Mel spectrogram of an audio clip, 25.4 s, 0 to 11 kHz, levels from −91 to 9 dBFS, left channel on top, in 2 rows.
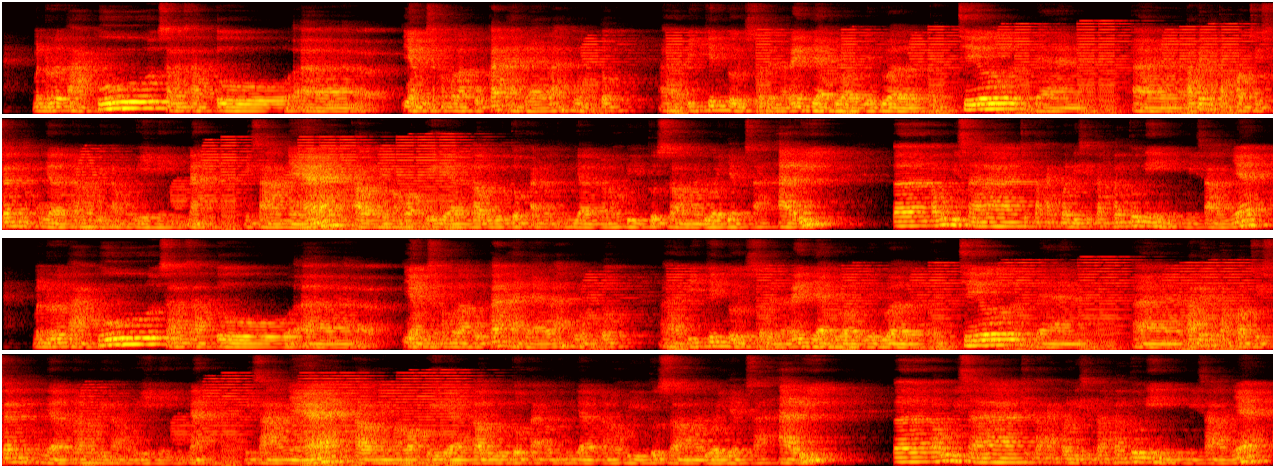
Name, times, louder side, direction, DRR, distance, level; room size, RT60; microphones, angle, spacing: voice 1, 0.3-3.7 4.0-6.1 6.6-10.8 11.3-12.0 12.3-14.7 15.1-20.9 21.6-22.8 23.1-25.2, left 1 dB, 90° left, -6 dB, 1.2 m, -26 dB
sound 1, 3.2-3.4 4.0-4.2 4.9-5.1 5.8-6.0 6.6-6.8 7.3-7.7 8.2-8.5 9.0-9.4 9.9-10.3 10.7-11.1 11.6-12.4 13.0-13.7 14.4-15.1 15.5-17.3, left 2 dB, 35° left, 0.6 m, -35 dB
7.9 x 5.5 x 2.6 m, 1.1 s
head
